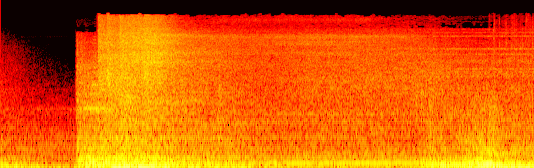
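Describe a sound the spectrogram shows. Gas hisses loudly as it bursts out.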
